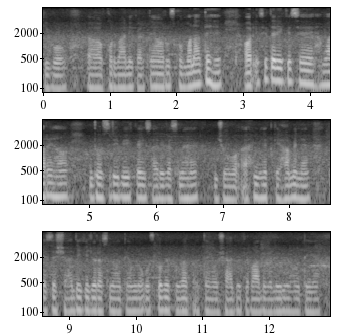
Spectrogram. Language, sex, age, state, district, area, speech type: Urdu, male, 45-60, Uttar Pradesh, Aligarh, rural, spontaneous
